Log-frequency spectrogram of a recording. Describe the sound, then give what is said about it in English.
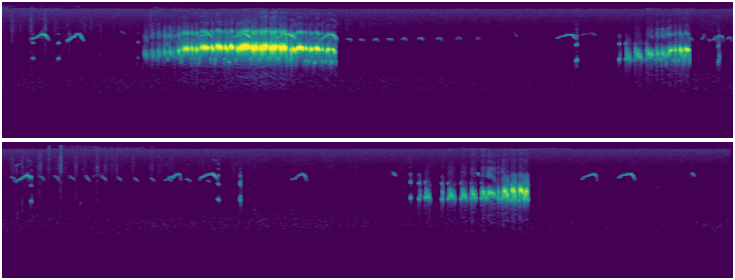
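Newly hatched spoon-billed sandpiper chicks and an adult at the nest give thin, high peeps scattered throughout, broken by three louder bursts of buzzy trilling calls, the first and longest early on. “So that's the spoon-billed sandpiper and chicks in their nest, recorded by Garrett Vinn”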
